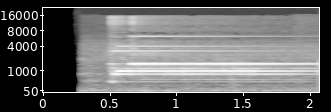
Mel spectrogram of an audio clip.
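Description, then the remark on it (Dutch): A single bright electronic chime rings out cleanly after a short pause as a Pixel Watch smartwatch is placed on its charger, its pure bell-like tones sustaining and slowly fading, heard alone with no talking. “We hoorden dan ook een heel nieuw apparaat, de Pixel Watch die op een oplader wordt gelegd.”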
